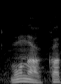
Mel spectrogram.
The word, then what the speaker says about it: 最中: もなかっでも最中って書いてあるモナカと読むわー最中っていう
